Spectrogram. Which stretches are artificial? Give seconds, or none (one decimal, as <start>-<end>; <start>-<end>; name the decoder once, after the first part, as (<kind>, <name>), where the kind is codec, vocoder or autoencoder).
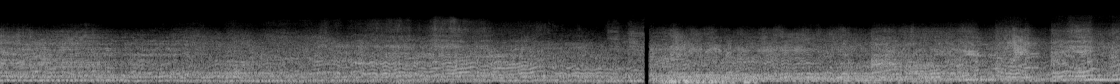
0.0-0.4 (autoencoder, DAC-VAE); 1.9-5.4; 6.5-11.2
